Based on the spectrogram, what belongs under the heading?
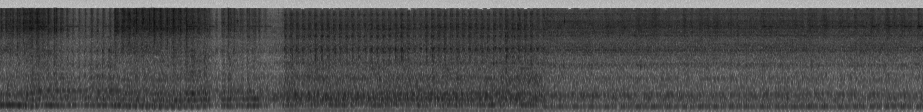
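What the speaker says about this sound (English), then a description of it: "it really wanted to chatter." A metal lathe turning a long part with a lot of stick-out, supported by a live center, makes a steady machining drone with a harsh chattering buzz. The tone shifts partway through as it runs continuously and alone.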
